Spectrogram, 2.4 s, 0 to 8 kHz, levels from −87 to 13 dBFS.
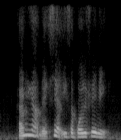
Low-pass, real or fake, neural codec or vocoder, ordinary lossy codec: none; fake; codec, 16 kHz, 2 kbps, FreqCodec, smaller model; none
